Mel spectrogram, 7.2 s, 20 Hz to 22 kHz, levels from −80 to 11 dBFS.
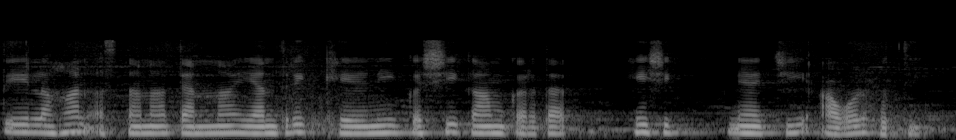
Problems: none marked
